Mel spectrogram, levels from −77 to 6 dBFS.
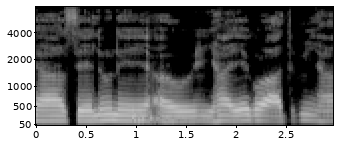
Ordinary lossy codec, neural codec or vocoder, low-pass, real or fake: none; none; none; real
